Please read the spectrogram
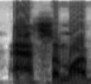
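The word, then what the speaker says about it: Aasimar: How do you pronounce my character's thing again? Asimar, but you're a druid and your parents died and you wouldn't know you're an Asimar.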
